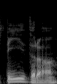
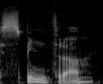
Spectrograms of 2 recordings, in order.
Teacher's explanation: If you have a vowel, then a nasal consonant like n, then a fricative like th or the nasal disappears and the vowel lengthens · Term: Anglo-Frisian nasal spirant law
